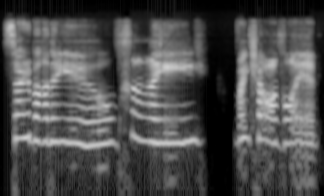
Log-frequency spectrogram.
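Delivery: high, sugary customer-service politeness; mock sweet voice. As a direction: put on a sweet, high phone voice. Sweet fake-polite customer call.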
